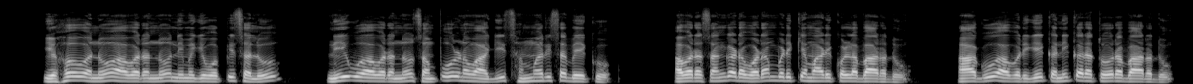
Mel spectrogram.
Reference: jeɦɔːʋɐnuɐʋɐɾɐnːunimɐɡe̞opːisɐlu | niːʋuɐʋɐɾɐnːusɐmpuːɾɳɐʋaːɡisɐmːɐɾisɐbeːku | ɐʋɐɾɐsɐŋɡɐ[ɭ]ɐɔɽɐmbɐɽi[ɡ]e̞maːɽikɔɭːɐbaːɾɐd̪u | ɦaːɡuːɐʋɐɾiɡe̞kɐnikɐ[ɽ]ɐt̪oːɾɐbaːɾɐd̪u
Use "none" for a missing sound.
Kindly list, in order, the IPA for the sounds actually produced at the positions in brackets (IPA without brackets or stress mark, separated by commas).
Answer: ɽ, k, ɾ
